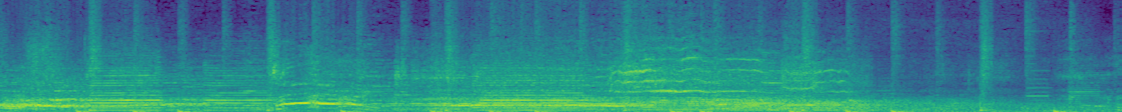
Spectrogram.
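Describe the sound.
A car swerves with its tires skidding after the steering wheel jerks free, despite a tune-up the day before. Loud, broad tire noise carries squealing tones over engine roar, with steady rhythmic thumps throughout.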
